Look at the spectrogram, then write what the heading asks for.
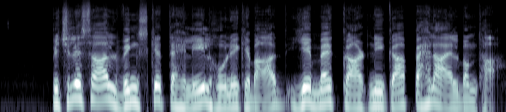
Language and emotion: Urdu, neutral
